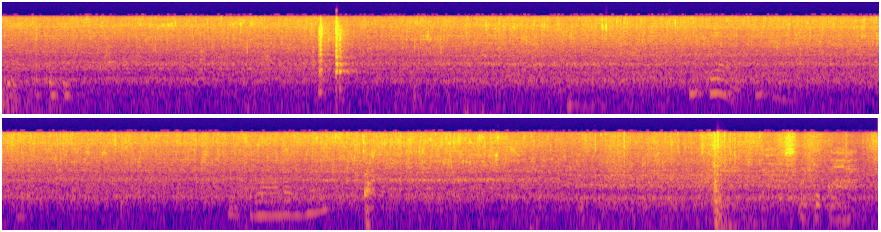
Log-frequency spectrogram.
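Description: Greens and onion fry in bacon drippings with salt and pepper, a faint steady sizzle and crackle with a few clinks of a utensil against the pan.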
